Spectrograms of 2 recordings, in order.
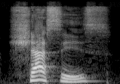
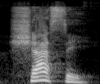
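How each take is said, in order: First: The final S sound is pronounced. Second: The final S sound is silent. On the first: The speaker calls it wrong. "chassis 또는 cassis가 아니라" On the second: The speaker calls it right. "끝에 S를 발음하지 않는다는 사실이 중요하죠"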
